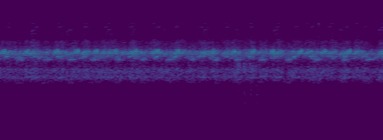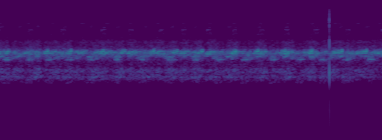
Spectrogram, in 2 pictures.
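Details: Frog chorus on a quiet country night in the rice-planting season, a dense unbroken wall of croaking and trilling calls from many frogs, with a brief lower croak near three seconds and a sharp click near the end.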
